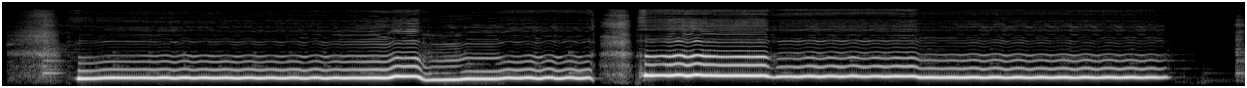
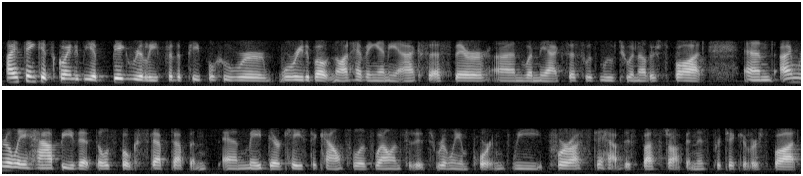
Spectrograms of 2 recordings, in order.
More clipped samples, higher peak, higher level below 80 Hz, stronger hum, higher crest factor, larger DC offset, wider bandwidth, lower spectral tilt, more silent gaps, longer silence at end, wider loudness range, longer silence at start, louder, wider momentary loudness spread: neither; about the same, 0 dBFS vs 0 dBFS; second, -80 dBFS vs -70 dBFS; neither; second, 10 dB vs 20 dB; neither; first, 15 kHz vs 3.6 kHz; second, -3 dB/octave vs -5.5 dB/octave; neither; about the same, 0.05 s vs 0 s; second, 2 LU vs 5 LU; first, 0.35 s vs 0.05 s; first, -11 LUFS vs -20 LUFS; second, 6 LU vs 11 LU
